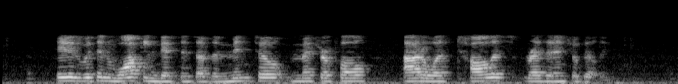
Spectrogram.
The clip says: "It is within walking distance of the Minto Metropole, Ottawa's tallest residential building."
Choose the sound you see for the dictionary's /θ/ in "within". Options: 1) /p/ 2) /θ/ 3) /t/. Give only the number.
2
